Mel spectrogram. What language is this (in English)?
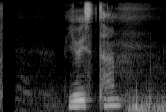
Nepali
